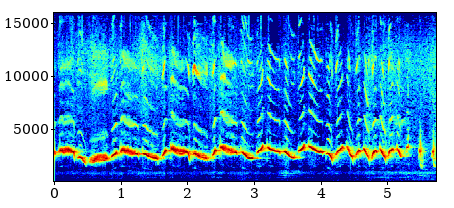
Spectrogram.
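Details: Caged Chinese hwamei hopping about and dancing as it sings a loud, continuous whistled melody of wavering, looping slurs, closing in quick repeated downward-swooping notes.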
